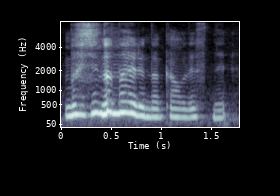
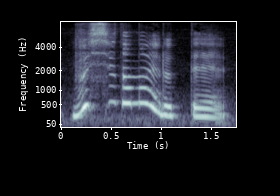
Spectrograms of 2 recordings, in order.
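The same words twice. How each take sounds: First: Said in the usual way. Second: Laughing as she repeats ブッシュドノエル, higher. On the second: Real, not acted. Reading a viewer's comment back, laughing. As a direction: giggles out ブッシュドノエル in disbelief.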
